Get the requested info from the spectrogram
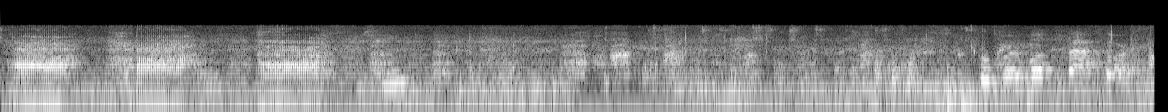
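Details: Max, a three-year-old pet Alaskan Malamute, playing: drawn-out, harmonic woo-like vocal bursts in the first seconds, then a rougher, growly mix of shorter yowls and grumbles through the rest.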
